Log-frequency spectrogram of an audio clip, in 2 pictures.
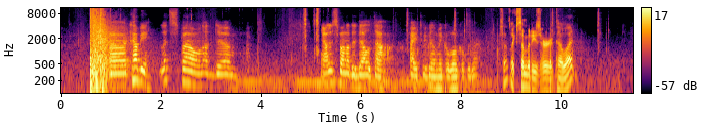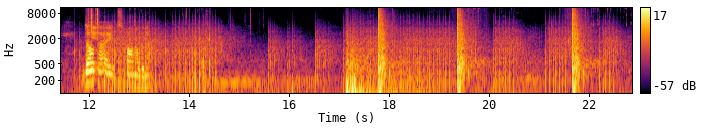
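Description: A rifle fires sharp, loud shots that echo briefly.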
